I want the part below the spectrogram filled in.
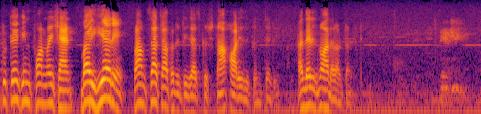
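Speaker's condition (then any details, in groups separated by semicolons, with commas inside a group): No condition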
